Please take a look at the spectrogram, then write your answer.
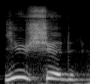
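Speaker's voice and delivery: a hammy wounded protest; put-on character voice. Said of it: "He says".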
